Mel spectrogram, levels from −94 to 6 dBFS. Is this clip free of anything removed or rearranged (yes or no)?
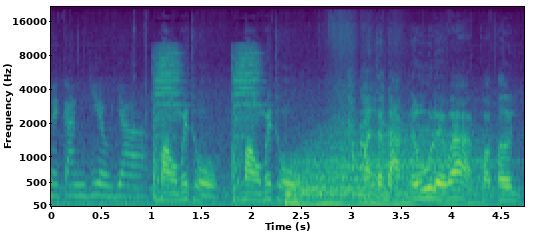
no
